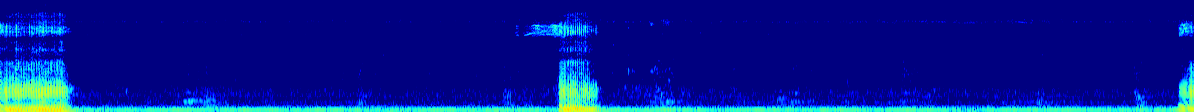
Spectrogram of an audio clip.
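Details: Shih Tzu named Minky snoring while asleep after playing hard; three short, loud, rasping snores arrive about every six seconds, separated by quiet stretches over a steady low indoor hum.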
